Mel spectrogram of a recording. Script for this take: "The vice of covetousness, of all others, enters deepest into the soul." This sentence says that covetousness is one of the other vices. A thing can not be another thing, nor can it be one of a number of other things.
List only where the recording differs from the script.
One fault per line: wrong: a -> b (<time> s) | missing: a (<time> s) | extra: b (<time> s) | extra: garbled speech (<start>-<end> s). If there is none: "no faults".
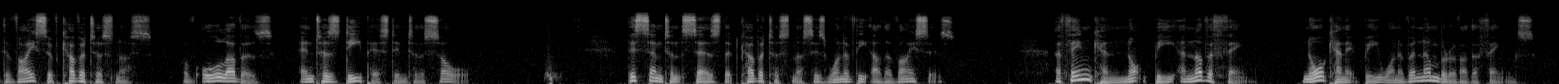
no faults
